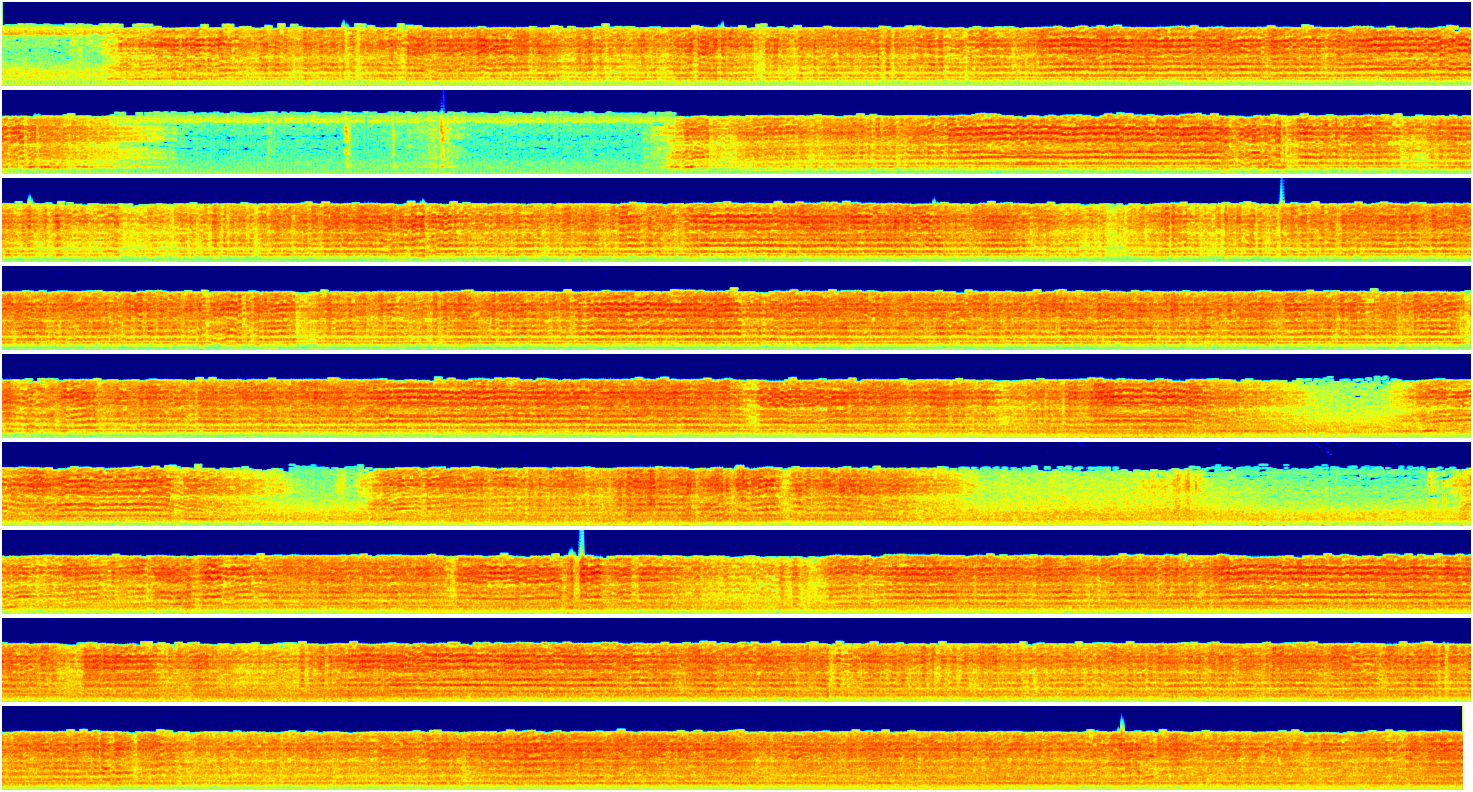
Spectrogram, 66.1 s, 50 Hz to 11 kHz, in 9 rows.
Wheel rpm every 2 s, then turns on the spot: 90, 200, 200, 180, 0, 100, 200, 200, 200, 200, 200, 200, 200, 200, 200, 200, 200, 110, 110, 180, 40, 90, 190, 190, 200, 200, 200, 200, 200, 220, 230, 230, 230.
none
